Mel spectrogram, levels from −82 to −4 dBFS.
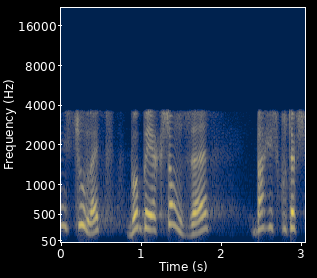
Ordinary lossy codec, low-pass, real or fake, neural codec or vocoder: none; 3.6 kHz; fake; codec, 24 kHz, 0.9 kbps, WavTokenizer, large speech release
